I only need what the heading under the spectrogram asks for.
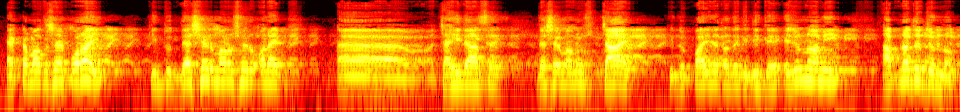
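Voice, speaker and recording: A man teaching correct Quran recitation, repeating syllables slowly and chanting verses between quick explanations. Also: sits high, a bit bright, reverberant. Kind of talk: recitation lesson with chanted examples.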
